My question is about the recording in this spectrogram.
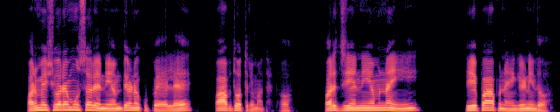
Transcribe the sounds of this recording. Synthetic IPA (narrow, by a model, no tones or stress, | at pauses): pɐɾmeːʃwəɾɛmʊ̃saɾɛnɪjəmd̪eːɽ̃ɛkupɛːlɛ | paːp̚d̪ɔːt̪ɾima̰t̪ʰɛ̥t̪ʰɔ | pɐɾd͡zɪɛnɪjəmnaːĩ | t̪ɪɛpaːpnaːĩɡɪɽ̃ĩd̪ɔ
